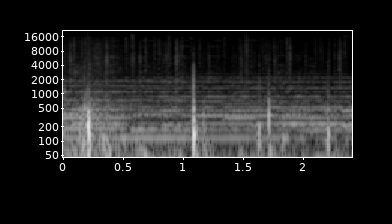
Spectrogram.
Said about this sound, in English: Sounds like the rain is stopping.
